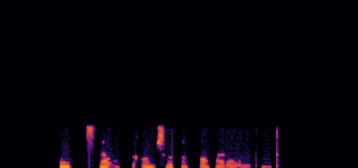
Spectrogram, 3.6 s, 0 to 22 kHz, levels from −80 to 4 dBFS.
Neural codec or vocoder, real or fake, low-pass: none; real; 5.4 kHz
